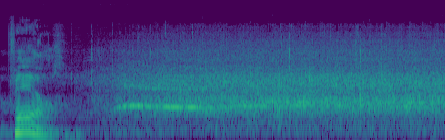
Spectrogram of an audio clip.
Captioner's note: applause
